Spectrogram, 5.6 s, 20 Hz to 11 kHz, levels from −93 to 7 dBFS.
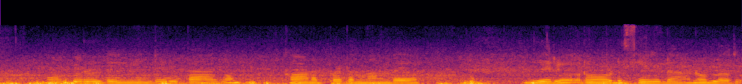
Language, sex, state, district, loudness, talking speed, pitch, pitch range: Malayalam, female, Kerala, Kasaragod, -18 LUFS, 75 wpm, 210 Hz, 200-215 Hz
